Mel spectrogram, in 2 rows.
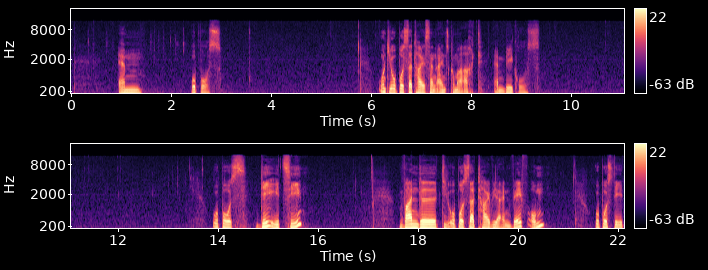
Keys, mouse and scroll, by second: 0.0-2.1 typing, 5.8 click, 7.0 click, 8.6 click, 10.0 click, 11.4 click, 12.4 click, 13.2 click, 13.3-15.4 typing, 20.1 space.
